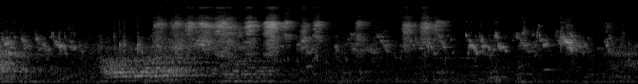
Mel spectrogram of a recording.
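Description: Birds squawking and chirping while feeding in winter, a busy run of sharp, close calls with short pauses, plus a faint patter.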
